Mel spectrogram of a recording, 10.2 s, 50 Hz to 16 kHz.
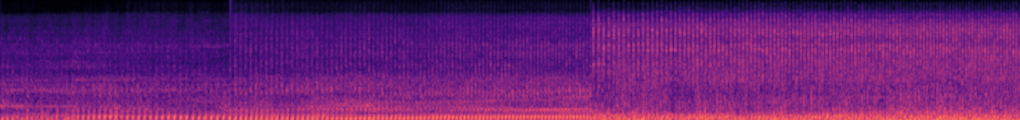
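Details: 197cc LCT snowblower engine on a Coleman CC100X minibike with Nibbi 24mm carburetor (120 main, 38 pilot jet), header pipe and 18lb valve springs revs smoothly with a steady even beat; richer pilot cured the earlier lean hesitation, normal running.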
